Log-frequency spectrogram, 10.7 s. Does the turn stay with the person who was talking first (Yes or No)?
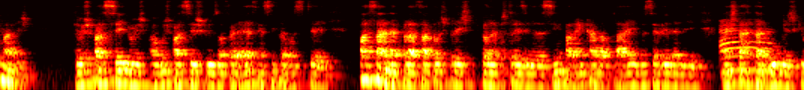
Yes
